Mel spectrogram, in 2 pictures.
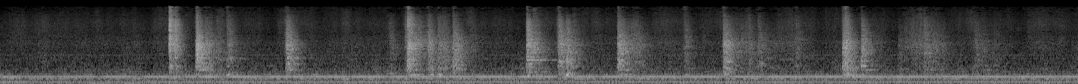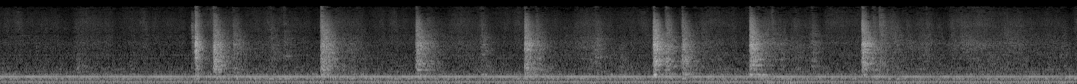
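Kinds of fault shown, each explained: No technical fault can be heard anywhere in this recording of sounds. Listening through it turns up nothing that calls for a fault to be listed.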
